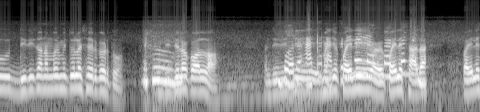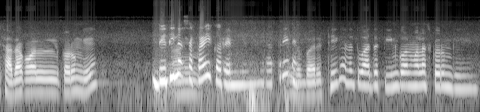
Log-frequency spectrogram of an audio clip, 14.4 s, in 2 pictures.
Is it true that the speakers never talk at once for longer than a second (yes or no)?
no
